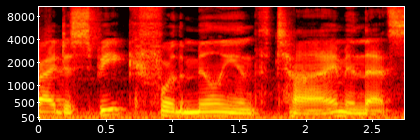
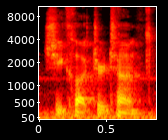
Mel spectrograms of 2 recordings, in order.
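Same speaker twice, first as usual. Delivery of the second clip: plain reading voice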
